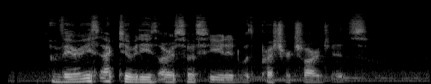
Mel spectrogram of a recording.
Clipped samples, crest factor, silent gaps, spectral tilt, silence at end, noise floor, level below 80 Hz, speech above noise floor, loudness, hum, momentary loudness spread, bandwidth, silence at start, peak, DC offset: under 0.1%; 20 dB; none; -4.5 dB/octave; 0.65 s; -56 dBFS; -70 dBFS; 26 dB; -30 LUFS; none; 11 LU; 11.5 kHz; 0.5 s; -12 dBFS; under 0.1%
